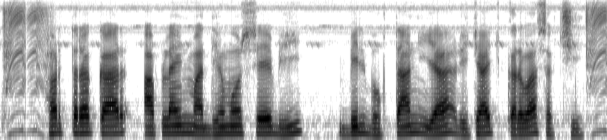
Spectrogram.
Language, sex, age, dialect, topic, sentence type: Magahi, male, 18-24, Northeastern/Surjapuri, banking, statement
